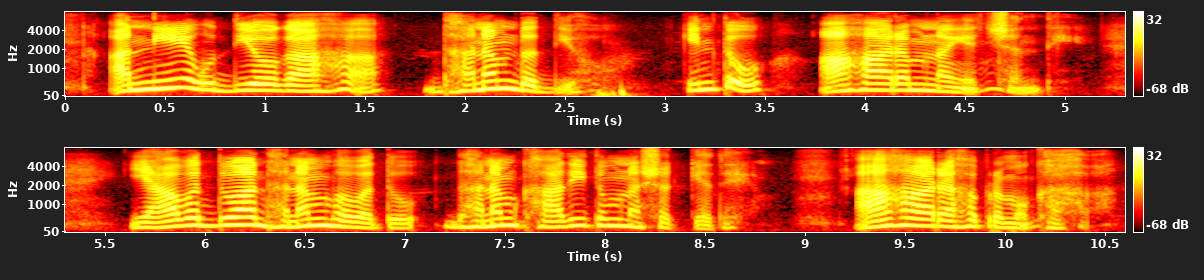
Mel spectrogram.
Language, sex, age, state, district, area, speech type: Sanskrit, female, 30-45, Karnataka, Udupi, urban, spontaneous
